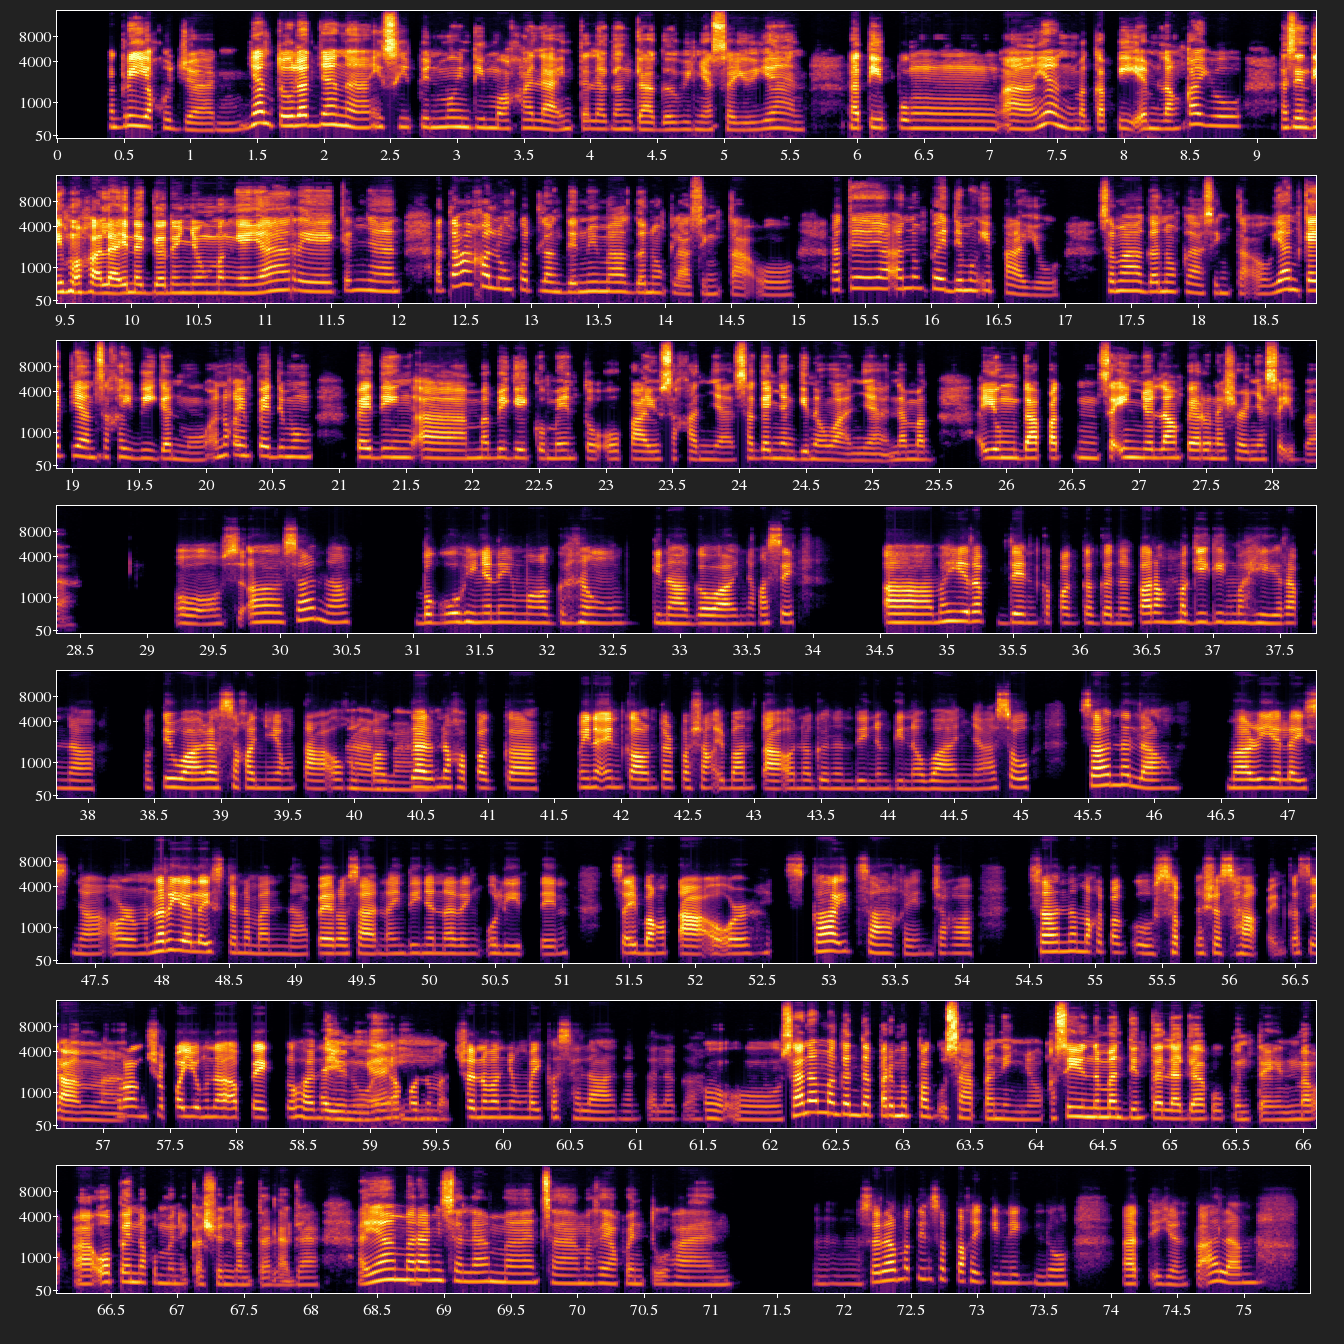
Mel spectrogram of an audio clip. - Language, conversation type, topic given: Filipino, podcast, Paano nakatutulong ang pagbabahagi ng kuwento sa pagbuo ng tiwala?
- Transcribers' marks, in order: none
